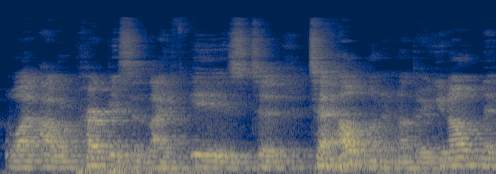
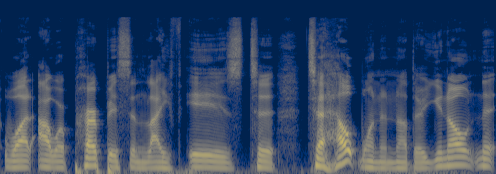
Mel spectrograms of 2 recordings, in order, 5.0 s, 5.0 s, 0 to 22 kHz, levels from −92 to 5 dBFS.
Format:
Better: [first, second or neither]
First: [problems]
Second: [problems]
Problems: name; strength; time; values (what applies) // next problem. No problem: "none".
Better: second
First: room echo; noticeable; dies away in 0.9 s // off-mic speech; far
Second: none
